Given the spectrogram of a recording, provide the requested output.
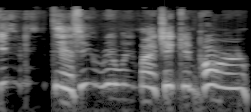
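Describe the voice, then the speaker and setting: A female-sounding, whiny put-on character voice goes at a moderate pace with an extremely high pitch. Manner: whiny, nagging.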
